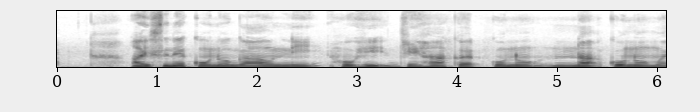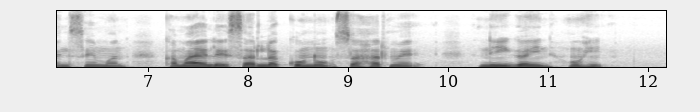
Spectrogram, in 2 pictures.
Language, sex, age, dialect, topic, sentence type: Chhattisgarhi, male, 56-60, Northern/Bhandar, agriculture, statement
